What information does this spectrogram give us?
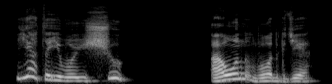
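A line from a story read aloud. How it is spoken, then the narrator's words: Joyful exclamation. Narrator (Russian): радостно воскликнула Катя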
